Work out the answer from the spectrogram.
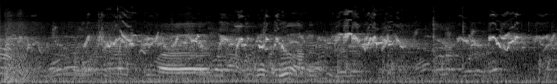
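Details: Competing red-whiskered bulbuls at a singing contest in Hat Yai, Songkhla province, Thailand. Clear, liquid whistled phrases rise and fall in quick loops, repeated several times, over a constant bright chatter of many birds and faint background voices.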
